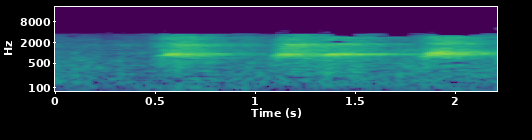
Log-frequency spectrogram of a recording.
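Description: A dog barks three times, each bark a short mid-pitched yelp with a whining edge, evenly spaced and clear against otherwise quiet surroundings.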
